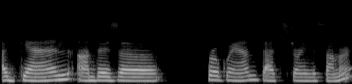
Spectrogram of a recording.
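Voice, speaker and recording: Her pitch is fairly low for a woman, with ordinary variation. She talks at a moderate pace. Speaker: school counselor. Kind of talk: informational update video for parents.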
